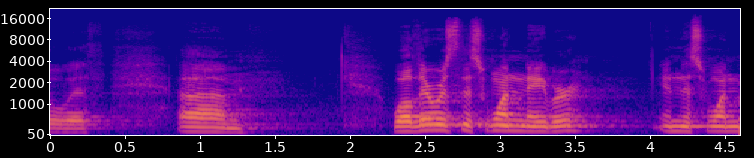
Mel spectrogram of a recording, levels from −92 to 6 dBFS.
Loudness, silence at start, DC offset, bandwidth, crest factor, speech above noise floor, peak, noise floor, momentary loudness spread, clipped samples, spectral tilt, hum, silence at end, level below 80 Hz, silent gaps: -31 LUFS; 0 s; under 0.1%; 16.5 kHz; 20 dB; 33 dB; -12 dBFS; -63 dBFS; 15 LU; under 0.1%; -5 dB/octave; none; 0 s; -90 dBFS; none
